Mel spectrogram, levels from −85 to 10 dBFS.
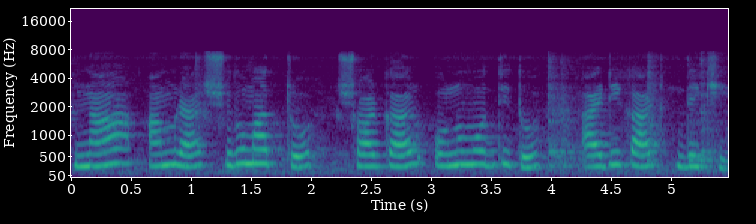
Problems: background sounds at intervals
